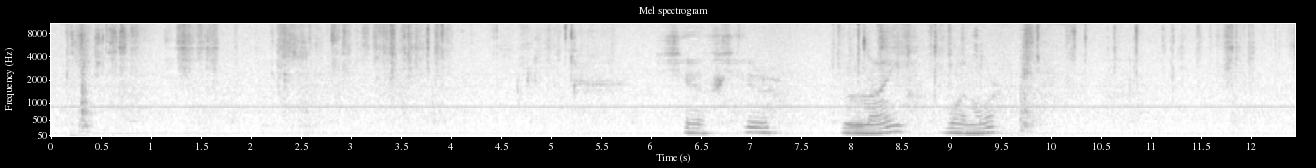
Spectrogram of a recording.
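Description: Paper pieces rustle and crinkle softly as fingers fold and fit them together.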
